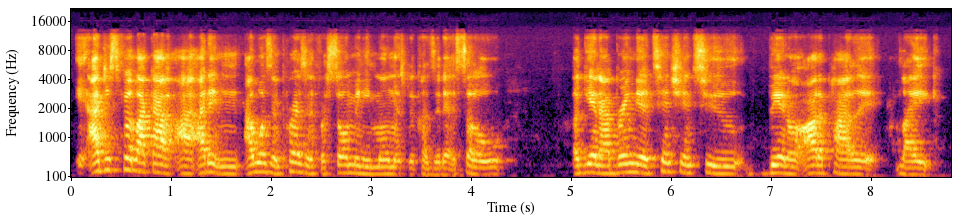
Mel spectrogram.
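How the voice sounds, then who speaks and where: A woman in her thirties, a podcast co-host, telling a heartfelt personal story in casual chat, animated and quick to laugh. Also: fairly low pitch, echoey room. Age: 30s. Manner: animated, quotes herself and her son, laughs often.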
